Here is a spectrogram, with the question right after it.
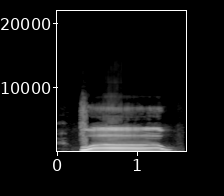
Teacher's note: দুই ঠোঁট গোল করিয়া মুখ খোলা রাখিয়া। মানে দুই ঠোঁট গোল করে মাঝখানে একটু মুখ হালকা একটু খোলা রেখে উচ্চারণ হয়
